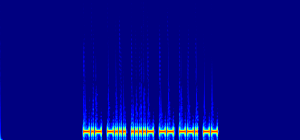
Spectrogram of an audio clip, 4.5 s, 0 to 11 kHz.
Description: Morse code, heard as a keyed tone, about 40 wpm, 700 Hz. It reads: KB4MGM
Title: USA Call Signs - 2x Character Spacing - 40wpm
